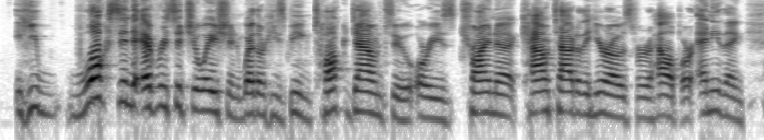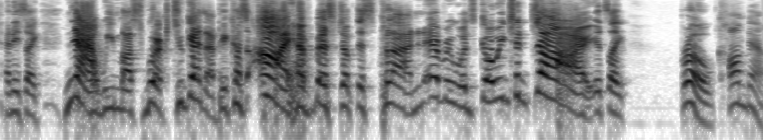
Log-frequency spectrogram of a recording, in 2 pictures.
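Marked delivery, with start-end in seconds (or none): 8.2-13.5 loud, high, menacing, cackling villain voice. Retelling how the villain talks in every scene: menacing Robotnik voice. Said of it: "He is menacing, cackling bad guy every single line".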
